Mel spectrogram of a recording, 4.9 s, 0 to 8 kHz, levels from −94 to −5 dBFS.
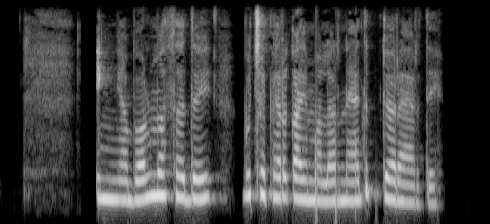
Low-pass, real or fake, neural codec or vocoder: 7.2 kHz; real; none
